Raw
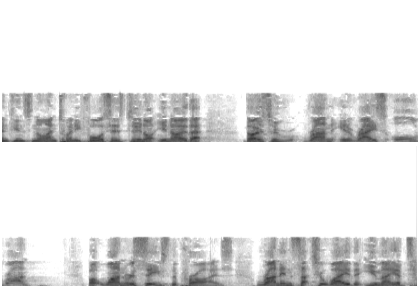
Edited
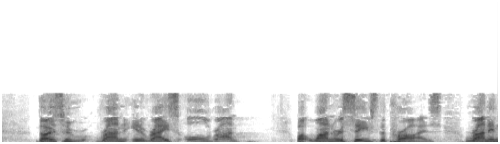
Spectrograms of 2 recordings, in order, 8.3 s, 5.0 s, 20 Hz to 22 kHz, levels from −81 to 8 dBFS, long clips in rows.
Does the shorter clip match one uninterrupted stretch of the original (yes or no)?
yes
